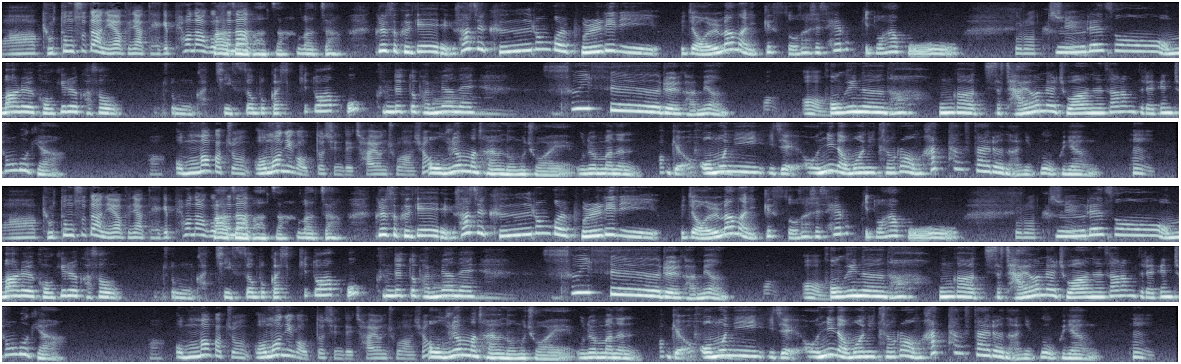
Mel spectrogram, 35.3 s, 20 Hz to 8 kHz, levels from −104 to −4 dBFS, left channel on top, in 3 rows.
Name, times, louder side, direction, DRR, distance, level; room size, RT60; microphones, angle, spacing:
voice 1, 0.0-2.6 10.1-10.9 16.1-16.8 19.4-19.5 19.8-20.1 25.0-27.9 30.7-30.9 34.9-35.1, left 1 dB, 20° left, 3.7 m, -26 dB
voice 2, 2.1-9.9 10.5-13.0 13.5-16.7 17.3-19.1 20.1-24.2 27.8-34.5, equal, 10° right, 2.2 m, -19 dB
head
